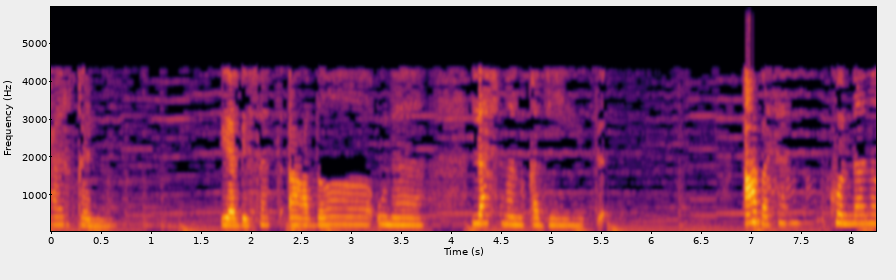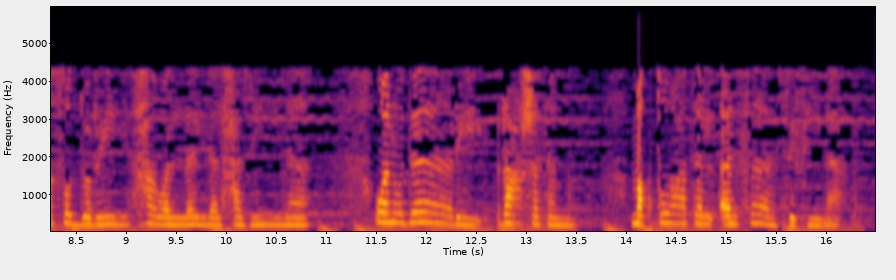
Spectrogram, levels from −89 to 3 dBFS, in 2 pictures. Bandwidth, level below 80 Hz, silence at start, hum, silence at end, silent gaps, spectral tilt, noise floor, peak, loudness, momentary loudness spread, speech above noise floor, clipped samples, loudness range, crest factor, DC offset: 6 kHz; -42 dBFS; 0 s; none; 0.1 s; none; -8.5 dB/octave; -41 dBFS; 0 dBFS; -21 LUFS; 21 LU; 21 dB; under 0.1%; 4 LU; 22 dB; under 0.1%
